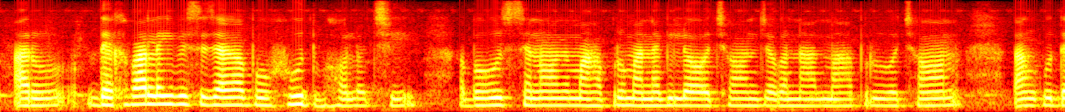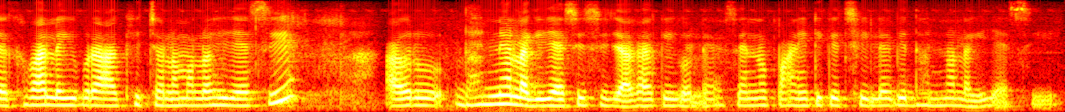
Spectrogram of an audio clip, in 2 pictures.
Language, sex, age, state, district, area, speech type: Odia, female, 30-45, Odisha, Bargarh, urban, spontaneous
